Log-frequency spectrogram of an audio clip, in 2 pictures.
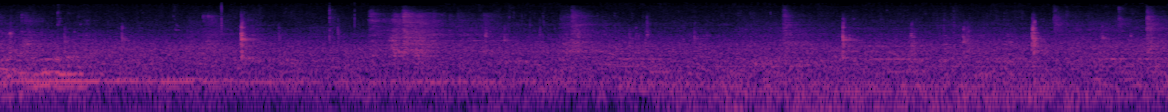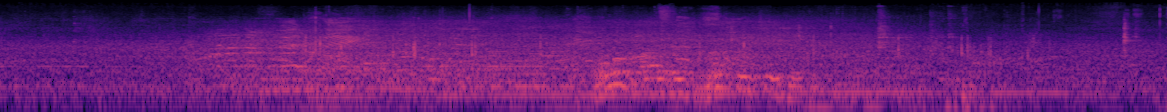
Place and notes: Bournemouth Pier, UK - outside Bournemouth Pier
